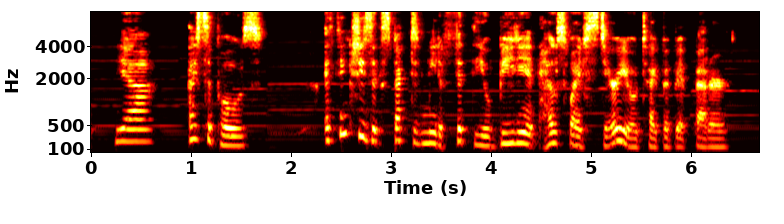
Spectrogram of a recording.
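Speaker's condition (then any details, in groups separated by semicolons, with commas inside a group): No condition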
